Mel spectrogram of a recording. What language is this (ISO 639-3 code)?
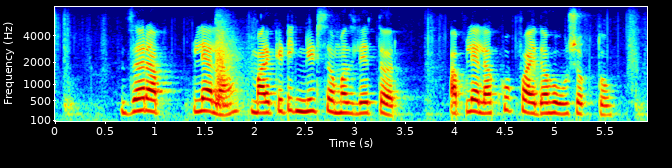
mar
